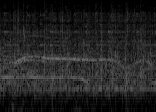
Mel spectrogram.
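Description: Stadium crowd at a junior men's softball game between Canada and Singapore, roaring and cheering steadily after a two-run home run, with whistles rising above a dense wash of voices.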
